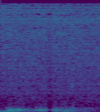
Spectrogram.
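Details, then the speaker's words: Stomach growling (borborygmi) from an adult during a podcast conversation, acknowledged by the speaker: "you can hear my stomach growling, sorry." "you you can hear my stomach growling sorry that's right"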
